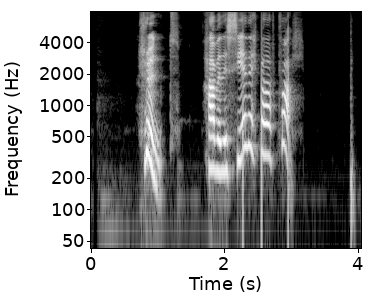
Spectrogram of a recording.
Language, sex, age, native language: Icelandic, female, 30-39, Icelandic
